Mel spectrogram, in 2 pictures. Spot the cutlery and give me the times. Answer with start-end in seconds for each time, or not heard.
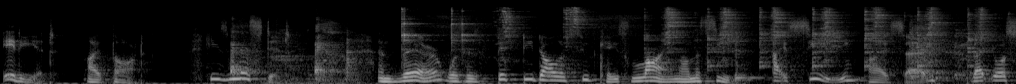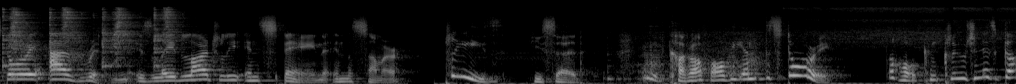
4.0-12.0.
